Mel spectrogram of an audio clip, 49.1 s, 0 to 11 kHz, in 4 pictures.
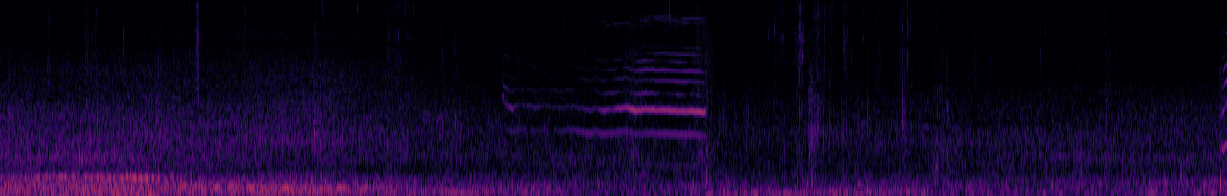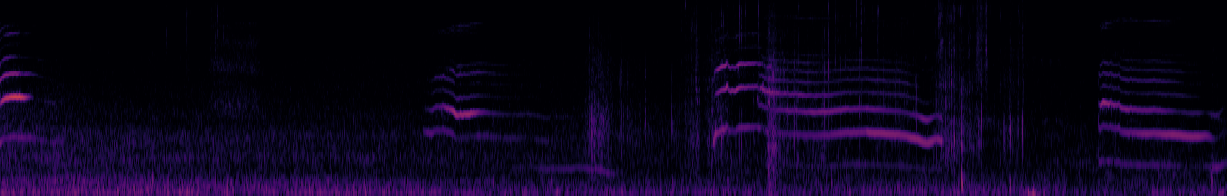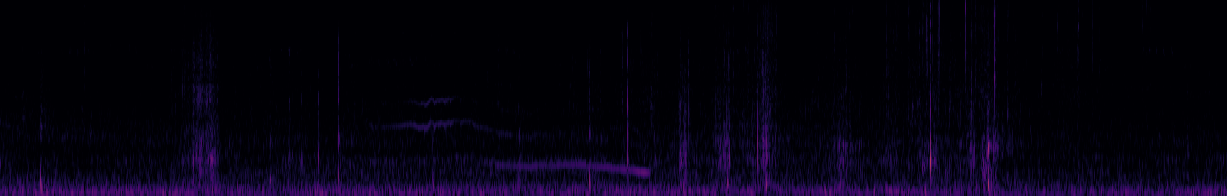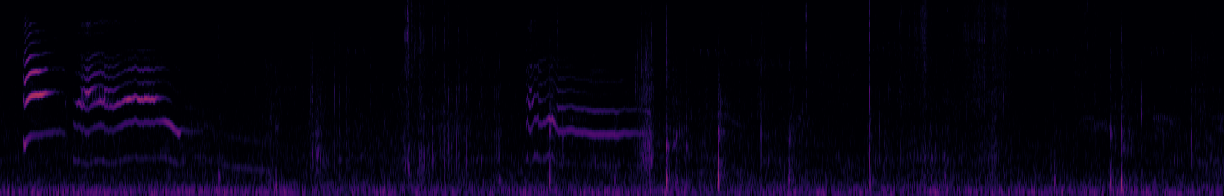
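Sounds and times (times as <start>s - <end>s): young cat meowing shrilly: 5.0s - 7.2s, 12.2s - 12.8s, 16.5s - 18.5s, 19.3s - 22.2s, 23.2s - 24.6s, 28.4s - 31.1s, 37.0s - 39.6s, 42.0s - 43.5s.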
